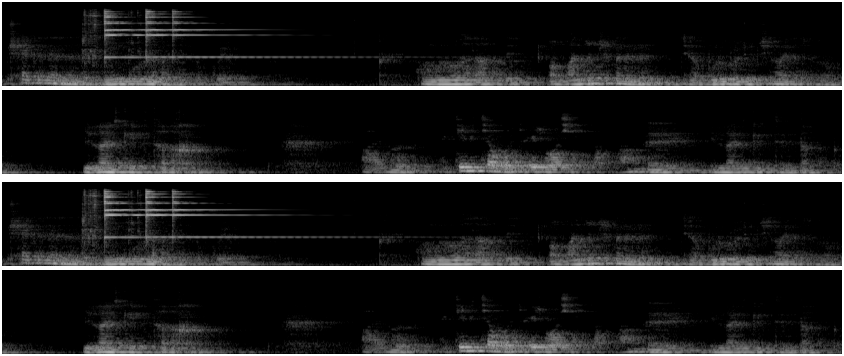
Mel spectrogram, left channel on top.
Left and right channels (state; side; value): normal; both; correlation 0.92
